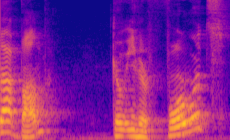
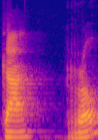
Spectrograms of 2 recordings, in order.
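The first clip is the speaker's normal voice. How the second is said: slow, syllable-by-syllable carro. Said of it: "break up the words into syllables".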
